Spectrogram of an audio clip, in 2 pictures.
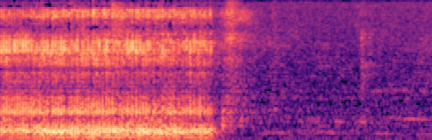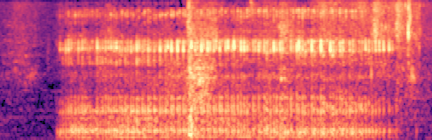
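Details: A tired English Bulldog snores in loud, rattling, breathy rasps separated by a brief quiet pause.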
